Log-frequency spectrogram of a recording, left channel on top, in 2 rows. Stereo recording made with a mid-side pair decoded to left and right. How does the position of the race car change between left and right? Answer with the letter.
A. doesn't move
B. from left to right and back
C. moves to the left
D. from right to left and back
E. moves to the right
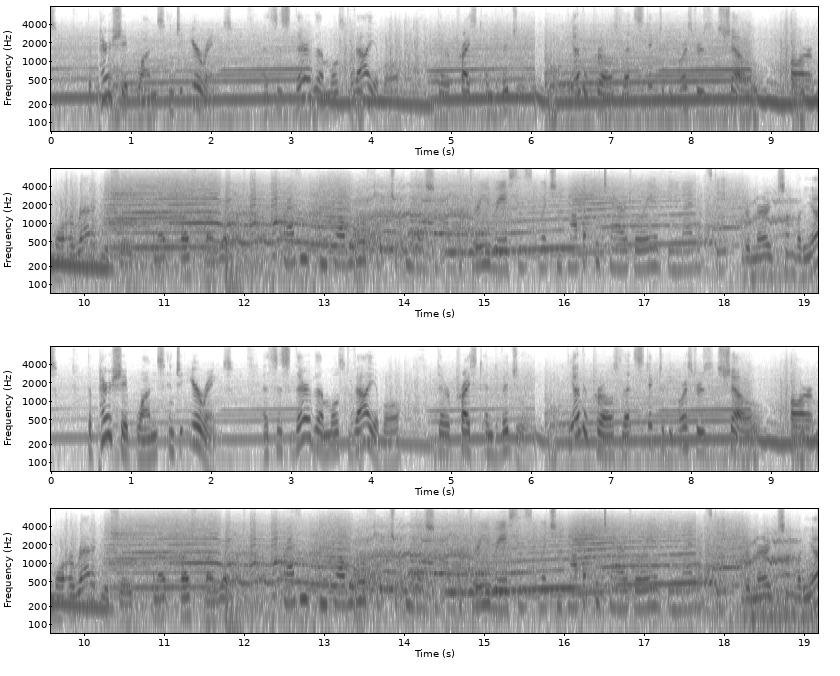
E.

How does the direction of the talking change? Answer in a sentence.
In this clip you hear the talking stay put.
